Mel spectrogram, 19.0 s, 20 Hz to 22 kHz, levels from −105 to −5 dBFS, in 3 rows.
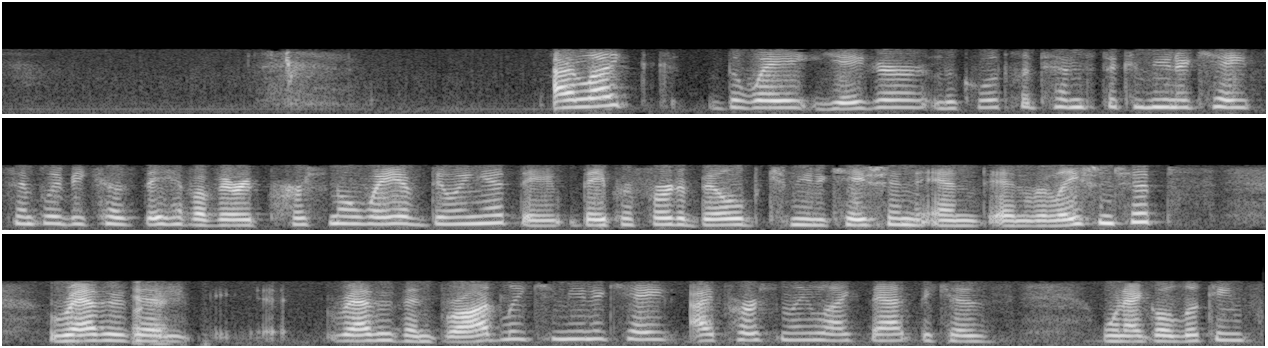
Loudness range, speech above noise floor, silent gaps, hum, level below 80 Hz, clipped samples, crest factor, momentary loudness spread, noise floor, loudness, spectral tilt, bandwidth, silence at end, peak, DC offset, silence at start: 4 LU; 36 dB; none; none; -66 dBFS; under 0.1%; 20 dB; 13 LU; -59 dBFS; -23 LUFS; -8.5 dB/octave; 4.1 kHz; 0.1 s; -4 dBFS; under 0.1%; 1.35 s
